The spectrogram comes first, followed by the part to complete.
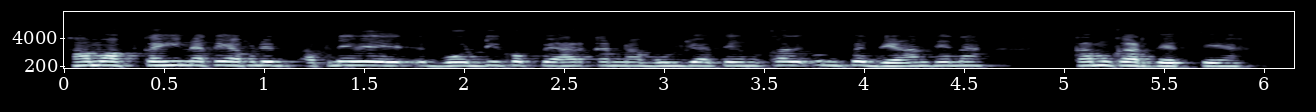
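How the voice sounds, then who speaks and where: A woman meditation teacher on an online group call, gently reassuring participants and repeating her phrases. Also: on the high side, level tone, normal speed, dull audio. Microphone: video call.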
